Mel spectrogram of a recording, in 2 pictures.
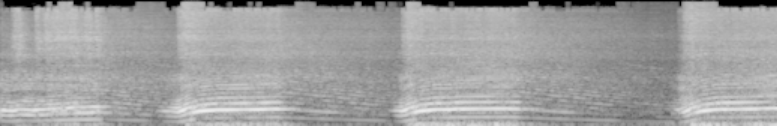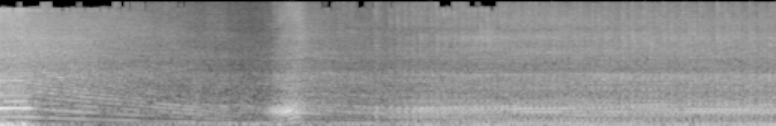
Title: kompresi lemah. suara ngorok bisa menutupinya..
